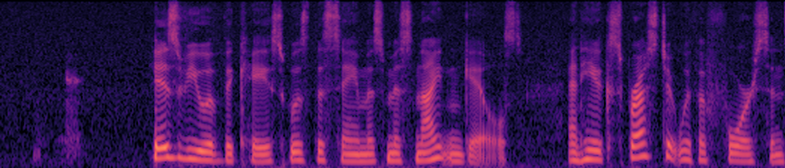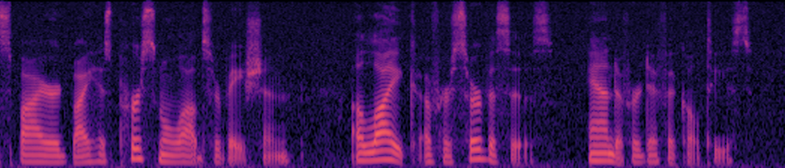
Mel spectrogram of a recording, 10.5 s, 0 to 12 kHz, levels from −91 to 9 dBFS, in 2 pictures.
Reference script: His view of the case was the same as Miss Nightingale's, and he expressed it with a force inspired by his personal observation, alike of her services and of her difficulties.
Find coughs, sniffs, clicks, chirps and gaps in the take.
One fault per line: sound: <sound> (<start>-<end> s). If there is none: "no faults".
sound: sniff (0.2-0.6 s)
